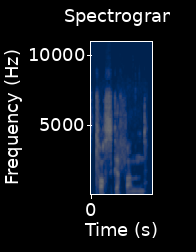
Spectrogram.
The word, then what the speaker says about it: Tosca Fund: Well, my finance partners would be a little bit upset if I didn't just quietly correct the pronunciation. It's Tosca Fund.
